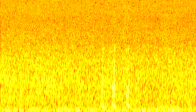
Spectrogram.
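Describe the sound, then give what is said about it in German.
Dense, steady hiss of heavy rain fills the whole stretch at an even level, with a faint, brief murmur of voices rising briefly in the middle. “Vielleicht hört ihr uns noch, also der Regen wird immer stärker”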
